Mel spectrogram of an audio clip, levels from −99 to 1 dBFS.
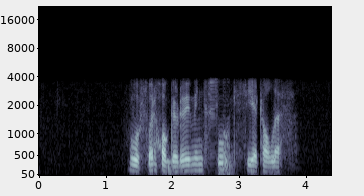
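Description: The speech sounds thin and slightly rough, with a faintly synthetic edge. Everything below about 250 Hz and above about 3.5 kHz is missing, so consonants lack crispness. This is the iLBC codec, a narrowband VoIP coder that encodes each short frame's excitation independently. Its plainly audible coarseness fits 20 ms frames at a rate near 15 kbps.

At 0.38 s comes the first burst of lost iLBC frames, about 60 ms. Here the sound briefly freezes into a held, faintly buzzy tone before clean speech resumes.

Between 2.50 and 2.99 s, the losses return as a scattered cluster totalling 300 ms over 480 ms. The longest gap is around a tenth of a second. Each gap becomes a breathy, sustained vowel-like smear that fades as it lengthens. The decoder repeats the last pitch cycle mixed with noise to fill the missing packets. Because every frame decodes on its own, the speech snaps back right after each gap.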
